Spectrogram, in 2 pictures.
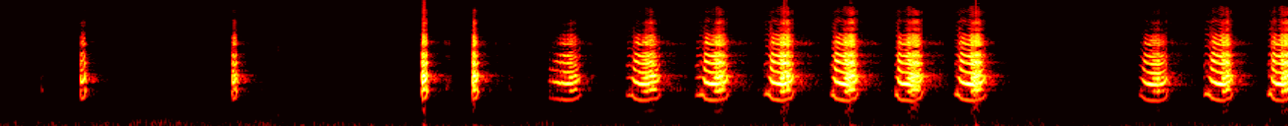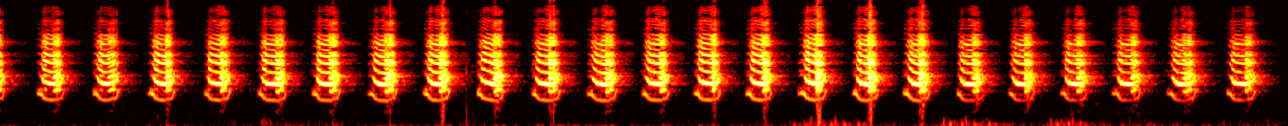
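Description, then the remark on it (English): A hen turkey gives a long, drawn-out run of yelps: a few scattered notes, then steady, evenly spaced calls repeating over and over, loud and raspy, with no talking. “Just and like so a long, almost like a just a long span of a yelp.”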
